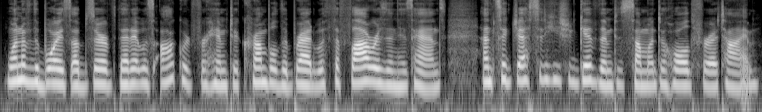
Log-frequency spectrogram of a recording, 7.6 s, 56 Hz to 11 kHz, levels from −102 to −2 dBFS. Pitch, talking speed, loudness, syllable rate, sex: 210 Hz, 275 wpm, -21 LUFS, 6.2 syllables/s, female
